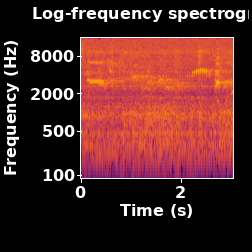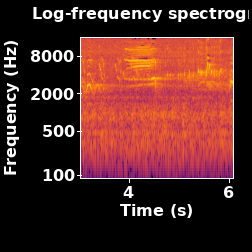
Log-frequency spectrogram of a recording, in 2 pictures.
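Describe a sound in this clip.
A bee buzzes its wings steadily, close by.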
